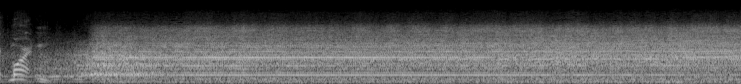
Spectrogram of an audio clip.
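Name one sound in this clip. A race car engine drones loudly and steadily from close by.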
